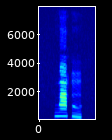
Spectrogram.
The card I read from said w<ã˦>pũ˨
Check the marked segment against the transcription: correct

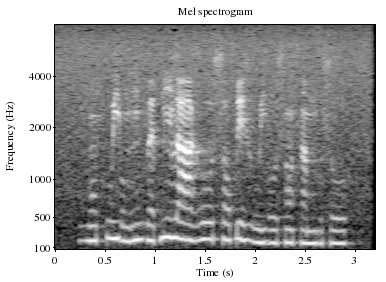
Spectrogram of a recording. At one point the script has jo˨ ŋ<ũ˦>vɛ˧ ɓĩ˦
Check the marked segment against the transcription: correct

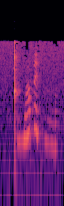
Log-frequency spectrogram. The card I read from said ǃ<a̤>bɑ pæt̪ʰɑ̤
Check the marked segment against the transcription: incorrect: ɑ̤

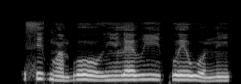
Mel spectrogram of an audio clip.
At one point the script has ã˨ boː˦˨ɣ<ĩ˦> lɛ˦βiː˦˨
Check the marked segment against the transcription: correct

